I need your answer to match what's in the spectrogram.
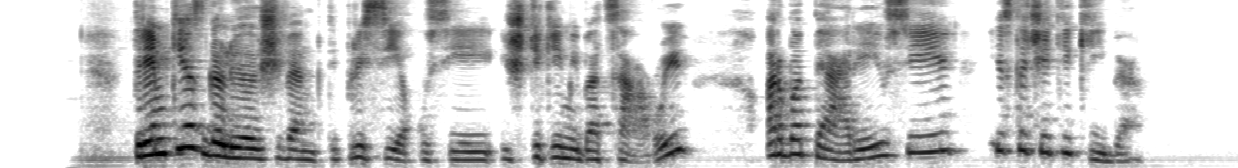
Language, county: Lithuanian, Vilnius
